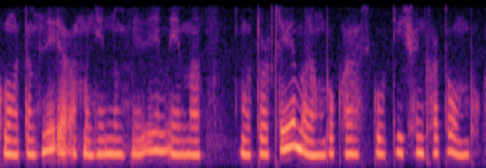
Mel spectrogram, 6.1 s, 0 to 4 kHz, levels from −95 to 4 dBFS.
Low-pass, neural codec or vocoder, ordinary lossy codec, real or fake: 3.6 kHz; none; none; real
